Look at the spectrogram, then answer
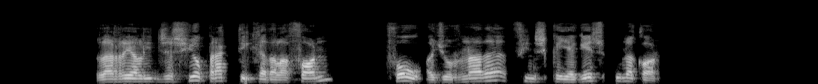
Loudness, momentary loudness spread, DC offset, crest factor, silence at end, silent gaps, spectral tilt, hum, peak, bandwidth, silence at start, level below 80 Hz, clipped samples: -18 LUFS; 8 LU; under 0.1%; 18 dB; 1.6 s; 2.30-2.37 s, 3.34-3.84 s, 6.06-6.15 s; -5 dB/octave; none; -2 dBFS; 7.8 kHz; 0.95 s; -60 dBFS; under 0.1%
